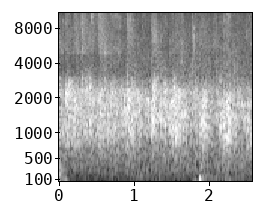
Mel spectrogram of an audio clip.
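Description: Congregation applause in a church service, a moderate, fairly distant wash of many hands clapping continuously with a low thump partway through and no talking.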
